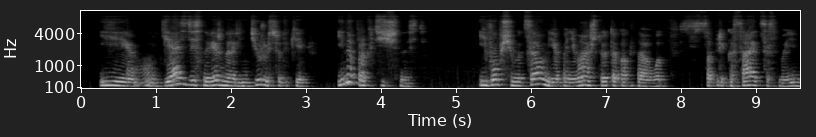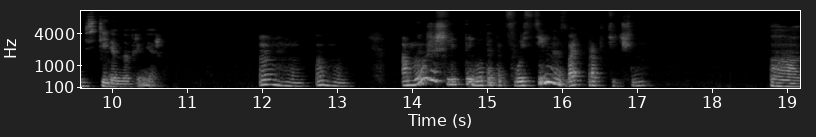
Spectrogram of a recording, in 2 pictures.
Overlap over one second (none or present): none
